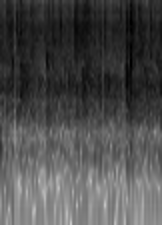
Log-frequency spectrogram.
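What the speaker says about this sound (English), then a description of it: "Big round of applause." Audience applause fills a live tech conference stage event in Chicago, a dense steady wash of clapping that swells slightly near the end, loud and continuous throughout.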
